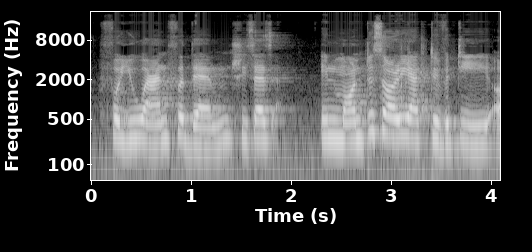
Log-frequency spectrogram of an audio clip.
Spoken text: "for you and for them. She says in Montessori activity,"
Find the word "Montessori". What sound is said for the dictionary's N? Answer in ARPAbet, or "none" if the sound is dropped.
N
